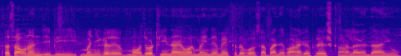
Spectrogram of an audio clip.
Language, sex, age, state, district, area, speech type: Sindhi, male, 30-45, Gujarat, Junagadh, rural, spontaneous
